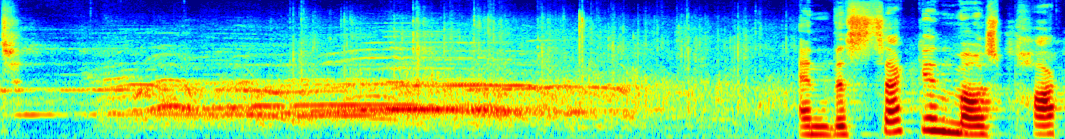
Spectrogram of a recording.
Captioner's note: audience cheering and applauding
